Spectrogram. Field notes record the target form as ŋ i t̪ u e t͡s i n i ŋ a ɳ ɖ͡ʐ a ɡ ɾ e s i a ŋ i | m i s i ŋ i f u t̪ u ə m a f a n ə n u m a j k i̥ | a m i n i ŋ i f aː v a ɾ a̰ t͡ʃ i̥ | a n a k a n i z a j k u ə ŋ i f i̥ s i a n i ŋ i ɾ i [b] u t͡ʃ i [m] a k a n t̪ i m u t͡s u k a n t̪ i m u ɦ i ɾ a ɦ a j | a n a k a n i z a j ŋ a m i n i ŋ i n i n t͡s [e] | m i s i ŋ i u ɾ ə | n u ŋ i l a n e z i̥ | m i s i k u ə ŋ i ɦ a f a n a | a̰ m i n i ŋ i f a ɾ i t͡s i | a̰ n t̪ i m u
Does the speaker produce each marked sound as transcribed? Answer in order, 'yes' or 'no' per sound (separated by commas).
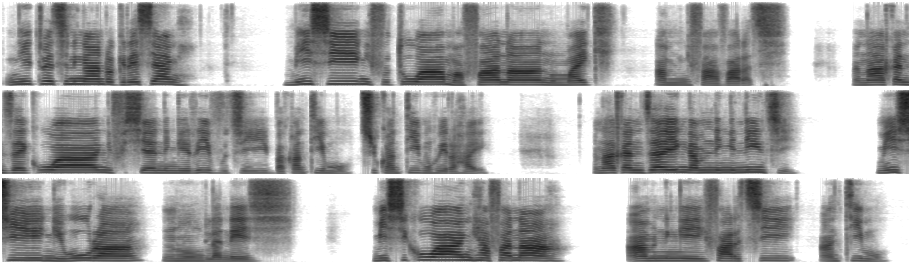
no, no, no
